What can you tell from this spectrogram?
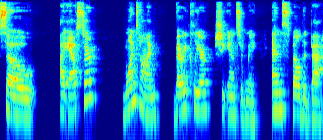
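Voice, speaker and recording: Speaking fairly slowly with long, frequent pauses, a woman with a New York accent keeps a medium pitch and lively intonation. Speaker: business owner and podcaster. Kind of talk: solo vlog monologue. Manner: casual and chatty.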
